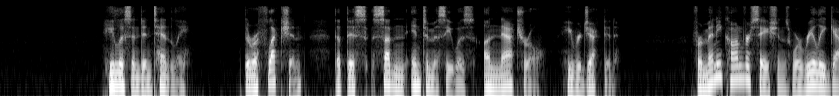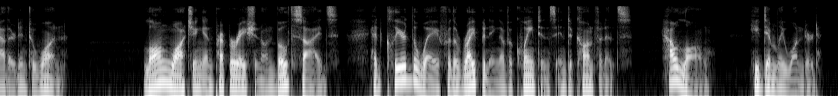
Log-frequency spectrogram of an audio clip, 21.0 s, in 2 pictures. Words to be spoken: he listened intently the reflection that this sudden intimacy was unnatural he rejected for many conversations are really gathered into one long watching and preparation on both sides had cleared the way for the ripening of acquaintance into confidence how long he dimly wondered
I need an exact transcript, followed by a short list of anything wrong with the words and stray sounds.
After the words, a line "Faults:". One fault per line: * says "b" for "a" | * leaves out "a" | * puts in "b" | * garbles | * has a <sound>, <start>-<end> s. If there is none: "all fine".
he listened intently the reflection that this sudden intimacy was unnatural he rejected for many conversations were really gathered into one long watching and preparation on both sides had cleared the way for the ripening of acquaintance into confidence how long he dimly wondered
Faults:
* says "were" for "are"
